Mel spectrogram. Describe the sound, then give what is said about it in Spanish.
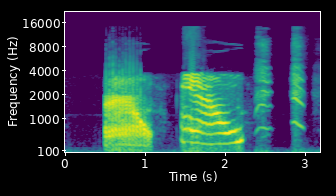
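A voice imitates a cat purring with a short, loud, rapidly pulsing rolling sound, then follows with a longer drawn-out tonal whine and two brief chirping squeaks. “Está ronroneando, según vos ya me dio miedo”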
